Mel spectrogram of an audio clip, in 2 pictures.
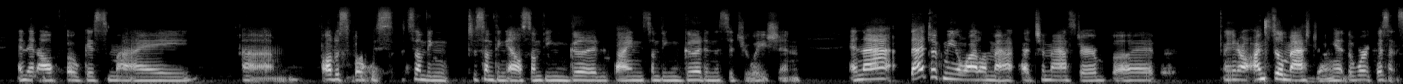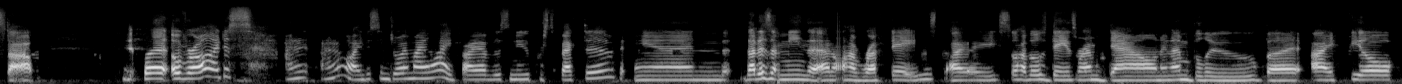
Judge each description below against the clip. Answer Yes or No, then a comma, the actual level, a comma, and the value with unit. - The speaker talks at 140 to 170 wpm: No, average, 180 wpm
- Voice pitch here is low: No, high, 205 Hz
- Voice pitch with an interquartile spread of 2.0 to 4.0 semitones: Yes, average, 3.6 semitones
